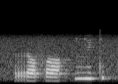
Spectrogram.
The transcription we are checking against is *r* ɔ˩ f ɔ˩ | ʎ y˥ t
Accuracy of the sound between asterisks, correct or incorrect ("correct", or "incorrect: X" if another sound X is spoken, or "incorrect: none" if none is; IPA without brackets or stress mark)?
correct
